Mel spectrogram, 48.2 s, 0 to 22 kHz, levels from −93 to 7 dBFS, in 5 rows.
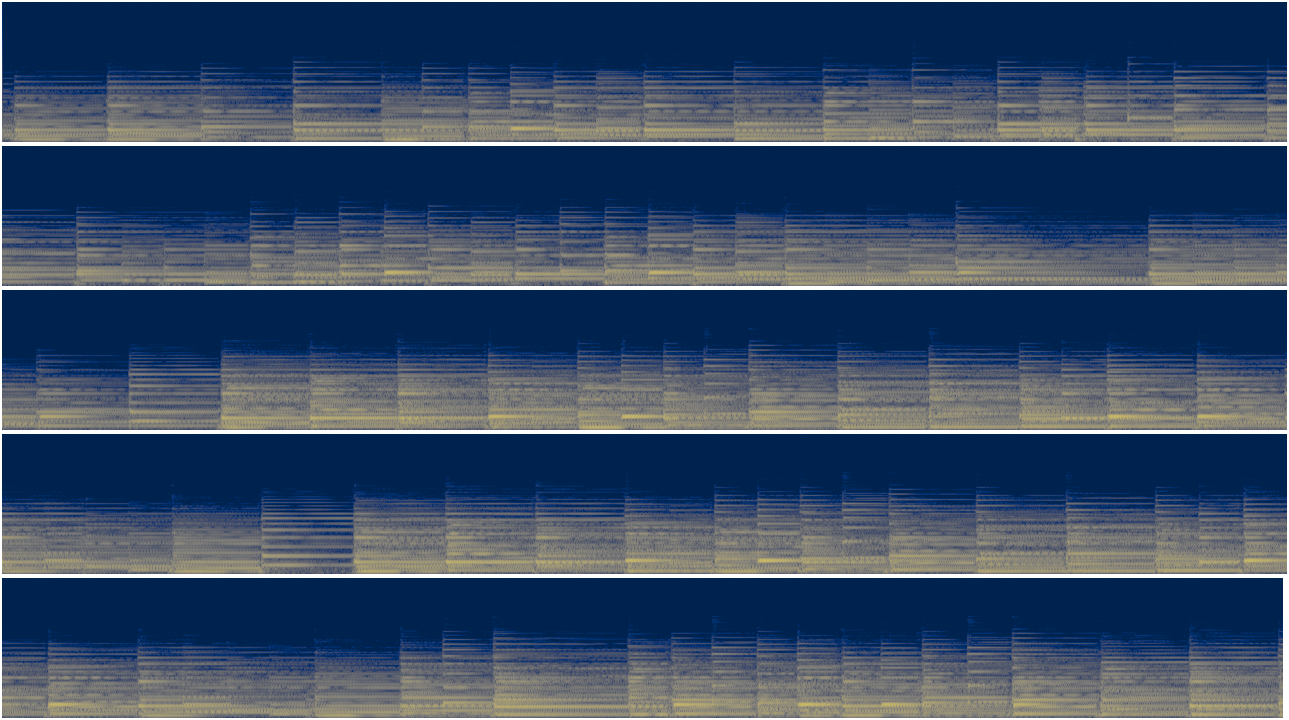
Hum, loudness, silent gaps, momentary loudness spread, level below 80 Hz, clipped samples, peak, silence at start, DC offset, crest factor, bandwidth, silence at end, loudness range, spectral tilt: none; -25 LUFS; none; 10 LU; -44 dBFS; under 0.1%; -8 dBFS; 0 s; under 0.1%; 16 dB; 4 kHz; 0 s; 6 LU; -12 dB/octave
